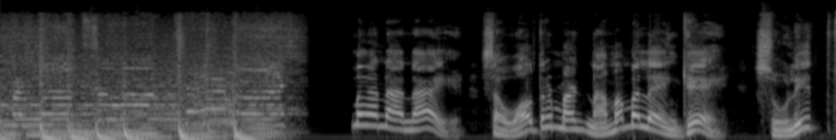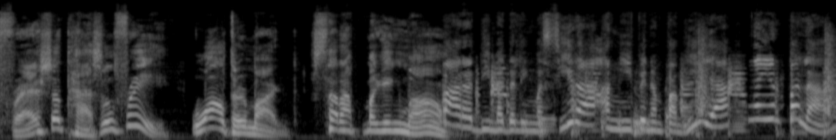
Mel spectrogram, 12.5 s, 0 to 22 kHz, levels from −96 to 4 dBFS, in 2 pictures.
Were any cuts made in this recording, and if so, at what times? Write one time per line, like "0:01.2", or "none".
0:09.6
